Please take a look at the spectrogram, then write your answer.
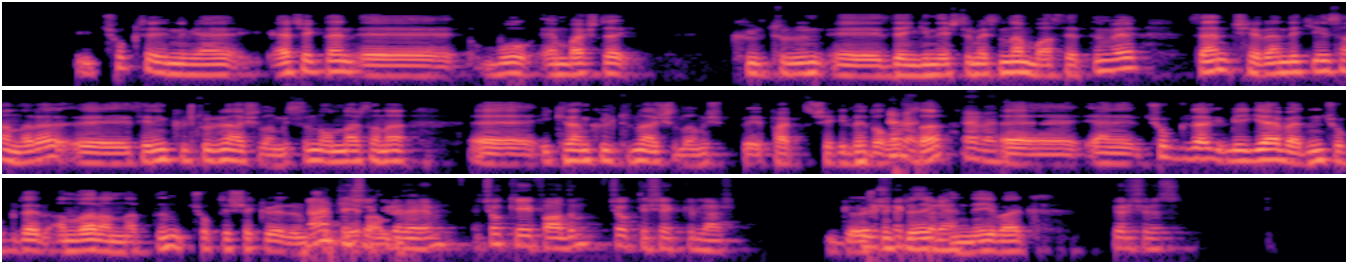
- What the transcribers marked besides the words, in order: tapping
- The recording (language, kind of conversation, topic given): Turkish, podcast, İki kültür arasında olmak nasıl hissettiriyor?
